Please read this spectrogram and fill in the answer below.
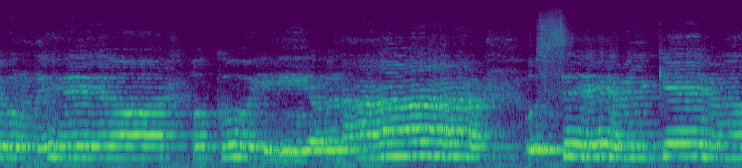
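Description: A man singing solo without accompaniment, holding long notes that bend and slide in pitch, with short breaks about two and five seconds in.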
